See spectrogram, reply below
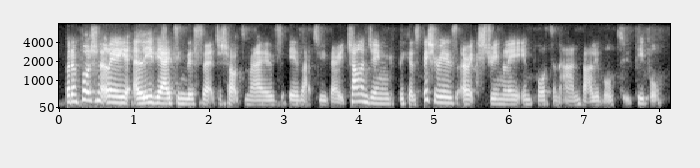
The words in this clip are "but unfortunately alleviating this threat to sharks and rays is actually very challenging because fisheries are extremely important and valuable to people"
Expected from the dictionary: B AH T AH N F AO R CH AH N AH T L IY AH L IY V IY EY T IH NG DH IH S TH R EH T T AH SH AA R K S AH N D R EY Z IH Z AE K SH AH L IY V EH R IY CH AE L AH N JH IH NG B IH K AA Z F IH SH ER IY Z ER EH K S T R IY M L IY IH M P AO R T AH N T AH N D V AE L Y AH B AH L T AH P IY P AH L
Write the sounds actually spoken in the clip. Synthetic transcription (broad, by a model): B AH T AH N F AO CH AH N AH T L IY AH L IY V IY EY T IH NG DH IH S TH R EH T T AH SH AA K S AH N R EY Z IH Z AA K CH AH L IY V EH R IY CH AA L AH N JH IH NG B IH K AA Z F IH SH ER IY Z ER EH K S T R IY M L IY IH M P AO T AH N T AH N V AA L Y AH B AH L T AH P IY P AH L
